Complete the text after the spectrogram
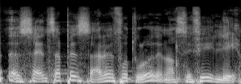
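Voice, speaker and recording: A man speaks with very wide swings in pitch. His pace is moderate. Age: 60s. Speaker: actor. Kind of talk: public Q&A talk. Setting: cinema with audience.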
